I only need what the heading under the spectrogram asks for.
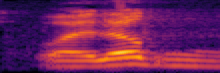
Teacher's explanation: huruf dhad itu keluarnya dari pinggir lidah maupun yang kanan ataupun yang kiri atau dua-duanya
